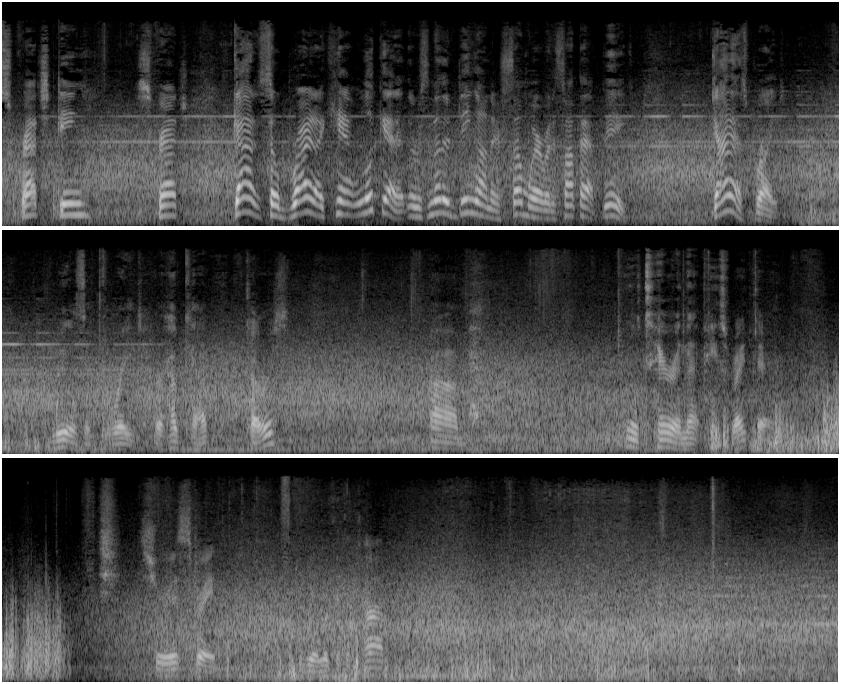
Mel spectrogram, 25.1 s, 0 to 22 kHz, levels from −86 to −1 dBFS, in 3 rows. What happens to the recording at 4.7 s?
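At 4.7 s the audio plays straight through without any dropout, click, distortion or other fault.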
